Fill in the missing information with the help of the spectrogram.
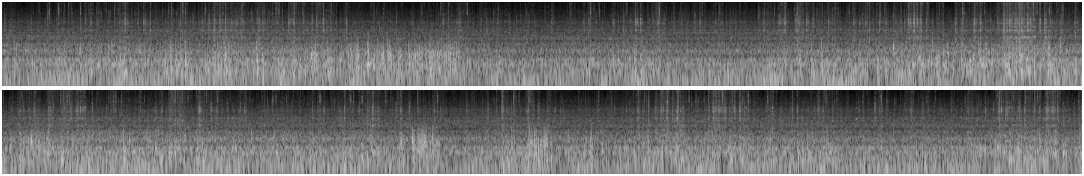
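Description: Golf cart driving along a dirt road: its motor drones steadily, with tyre and body noise and a few louder bumps and rattles along the way.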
